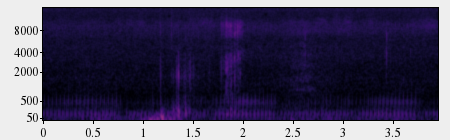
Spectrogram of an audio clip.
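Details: Domestic cat purring close to the microphone one evening, recorded for ASMR; steady low rumbling purr in pulsed cycles, interrupted midway by a few soft thumps and a brief rustle before the purr resumes.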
